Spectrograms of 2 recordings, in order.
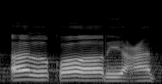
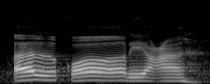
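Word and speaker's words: القارعة: Tam marbuto ketika diwakafkan bukan alqoriat bukan alqoriat tapi dirubah menjadi huruf ha tetap disukunkan mau dia Fatah Tain atau kasr Tain atau apapun itu tetap dirubah menjadi huruf ha jadi bacanya alqori'ah nah seperti itu itu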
